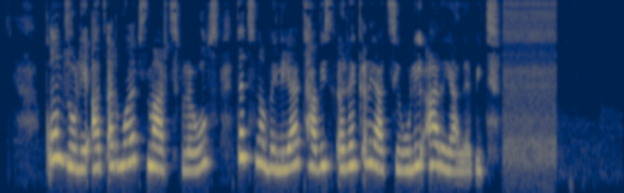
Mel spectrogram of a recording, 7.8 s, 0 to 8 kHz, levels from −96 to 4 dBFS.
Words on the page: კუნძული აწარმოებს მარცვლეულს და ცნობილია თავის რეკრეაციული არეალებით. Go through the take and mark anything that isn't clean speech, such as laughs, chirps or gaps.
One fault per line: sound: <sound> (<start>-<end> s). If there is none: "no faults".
no faults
